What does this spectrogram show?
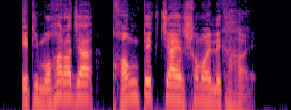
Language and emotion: Bengali, neutral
